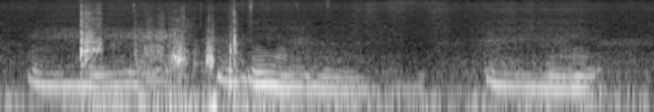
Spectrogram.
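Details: Queen the cat snoring loudly while asleep indoors: low, voiced, droning snores with a slightly falling tone, each about a second long, coming every one and a half to two seconds, with a few soft clicks and rustles between.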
